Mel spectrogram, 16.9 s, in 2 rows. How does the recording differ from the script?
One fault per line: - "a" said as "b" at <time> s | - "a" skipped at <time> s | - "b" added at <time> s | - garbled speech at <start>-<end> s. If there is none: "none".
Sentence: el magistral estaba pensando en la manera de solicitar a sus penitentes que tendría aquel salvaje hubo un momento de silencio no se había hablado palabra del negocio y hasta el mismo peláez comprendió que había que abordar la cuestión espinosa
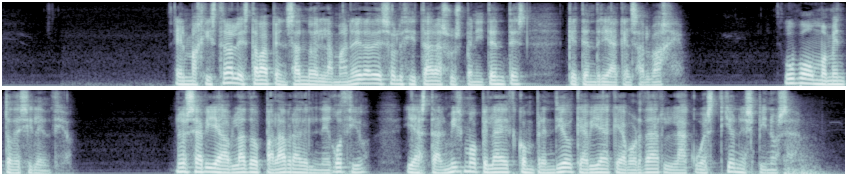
none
